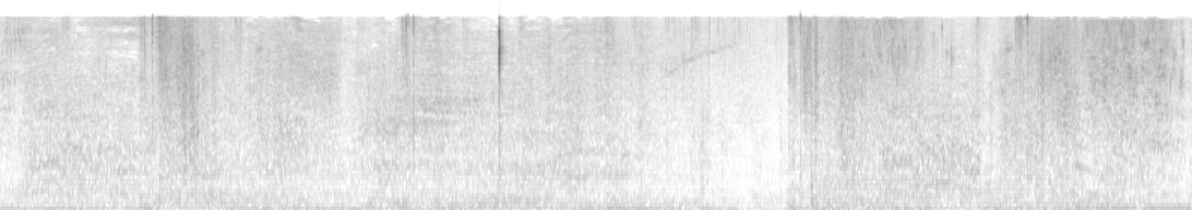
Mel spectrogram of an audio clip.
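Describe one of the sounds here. A bow shoots arrows with sharp whooshes.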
